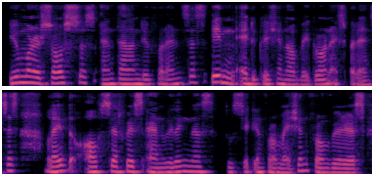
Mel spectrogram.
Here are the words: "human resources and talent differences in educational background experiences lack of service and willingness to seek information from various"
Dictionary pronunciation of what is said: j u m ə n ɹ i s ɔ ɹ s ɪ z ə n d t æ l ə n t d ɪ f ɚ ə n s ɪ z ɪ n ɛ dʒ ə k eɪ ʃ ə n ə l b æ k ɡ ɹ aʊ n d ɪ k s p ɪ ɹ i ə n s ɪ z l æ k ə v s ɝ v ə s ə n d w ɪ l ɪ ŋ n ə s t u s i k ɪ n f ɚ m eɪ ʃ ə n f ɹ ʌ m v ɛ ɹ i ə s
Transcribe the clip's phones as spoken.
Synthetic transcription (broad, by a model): j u m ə n ɹ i s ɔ ɹ s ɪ s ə n t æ l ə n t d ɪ f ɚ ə n s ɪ s ɪ n ɛ dʒ ə k eɪ ʃ ə n ə l b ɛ ɡ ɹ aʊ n ɪ k s p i ɹ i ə n s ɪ s l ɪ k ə f s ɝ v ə s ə n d w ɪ l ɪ ŋ n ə s t u s i k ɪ n f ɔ m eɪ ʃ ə n f ɹ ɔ m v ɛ ɹ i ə s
